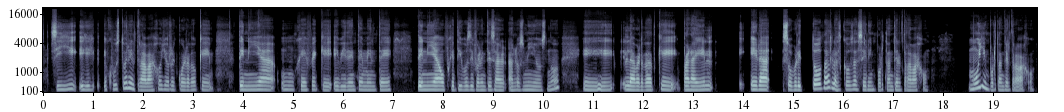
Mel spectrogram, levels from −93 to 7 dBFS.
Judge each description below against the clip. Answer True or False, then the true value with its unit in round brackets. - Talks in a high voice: False (180 Hz)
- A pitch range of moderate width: False (1.4 semitones)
